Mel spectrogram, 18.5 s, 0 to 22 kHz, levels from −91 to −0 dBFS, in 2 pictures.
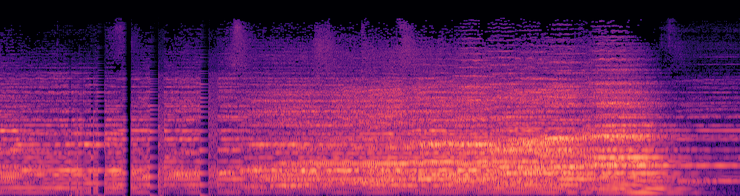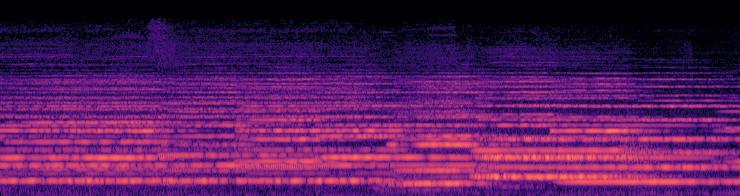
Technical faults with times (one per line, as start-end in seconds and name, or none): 0.87-2.07 repeated stalls (stutter)
2.51-2.74 call audio freeze
8.03-8.87 jitter buffer speed-up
